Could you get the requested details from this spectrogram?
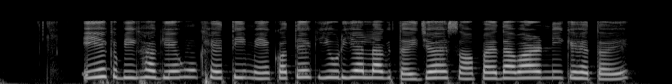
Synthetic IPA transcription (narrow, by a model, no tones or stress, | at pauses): ekbiɡʱaɡeɦũkʰet̪imekət̪ekjuɽijalaɡt̪əjd͡ʒəjsə̃pəjd̪aβaɾnikɦet̪əj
